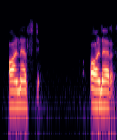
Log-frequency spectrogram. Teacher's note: ഹി is Silent in words like അവർ ഹോണസ്റ്റ് ഹോണർ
